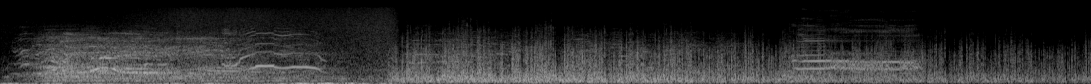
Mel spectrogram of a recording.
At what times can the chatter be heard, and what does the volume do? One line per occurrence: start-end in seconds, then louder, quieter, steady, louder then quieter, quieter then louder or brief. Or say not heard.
0.0-7.5 quieter.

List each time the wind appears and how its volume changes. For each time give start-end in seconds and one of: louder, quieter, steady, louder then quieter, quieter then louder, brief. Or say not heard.
0.0-10.8 louder then quieter.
